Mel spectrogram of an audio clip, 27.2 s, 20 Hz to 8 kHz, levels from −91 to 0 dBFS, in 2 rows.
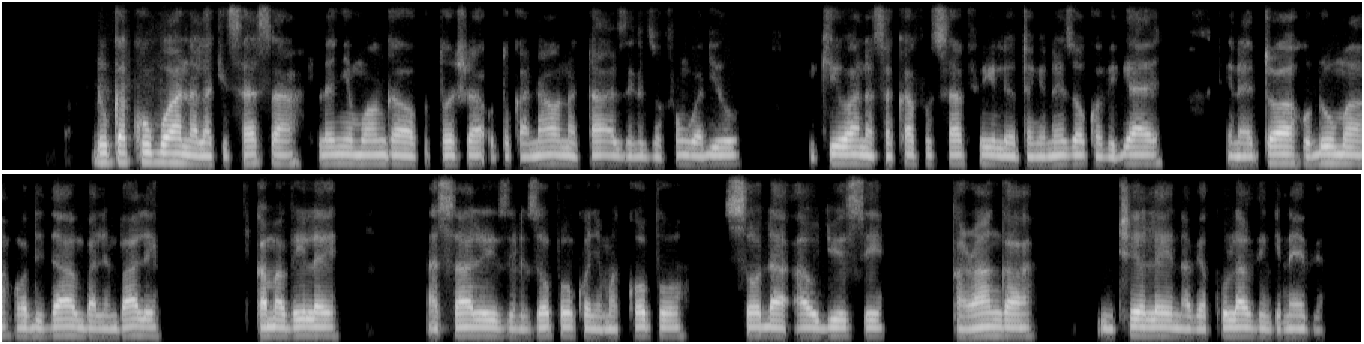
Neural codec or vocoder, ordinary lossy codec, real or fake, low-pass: codec, 24 kHz, 1.2 kbps, DualCodec; Opus, 24 kbps; fake; 7.2 kHz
